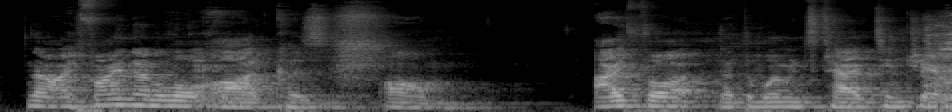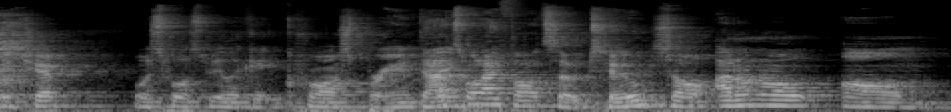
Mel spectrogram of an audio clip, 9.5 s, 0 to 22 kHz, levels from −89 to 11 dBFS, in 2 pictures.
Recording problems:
room echo; slight; dies away in 0.6 s
off-mic speech; somewhat distant

